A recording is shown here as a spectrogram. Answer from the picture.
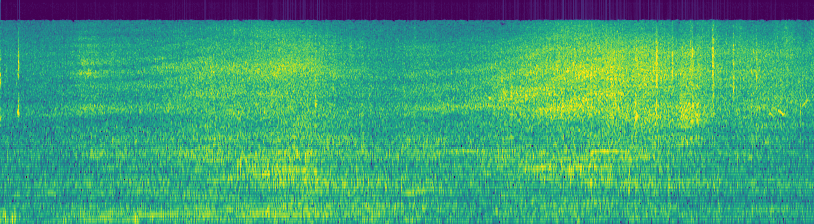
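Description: Road traffic driving past: a vehicle goes by close at the start, and engine and tyre noise swells over the next few seconds before easing off.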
